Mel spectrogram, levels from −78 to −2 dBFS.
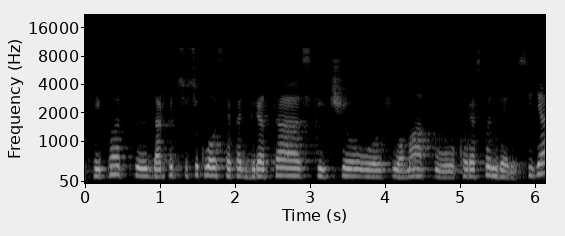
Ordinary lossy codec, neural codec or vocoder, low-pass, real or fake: MP3, 96 kbps; none; 9.9 kHz; real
